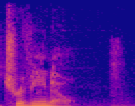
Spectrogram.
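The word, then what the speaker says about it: Treviño: though it's spelled travis don't spell trovino it is trevino uh okay trevino got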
